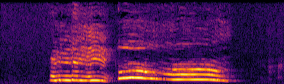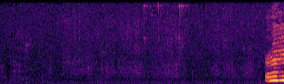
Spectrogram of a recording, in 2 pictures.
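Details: A dog bothered by annoying sounds lets out a short whine then a longer wavering howl, followed by quiet and the start of another cry at the close.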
